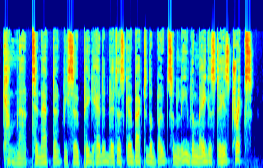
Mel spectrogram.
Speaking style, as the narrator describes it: muttered to himself under his breath

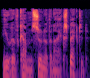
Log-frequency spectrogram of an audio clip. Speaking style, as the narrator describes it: she said softly

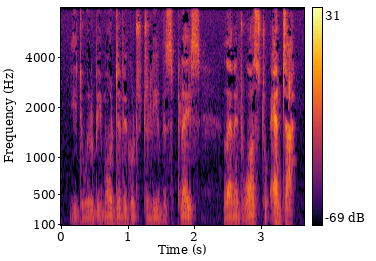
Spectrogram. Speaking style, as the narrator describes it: Abelly said grimly

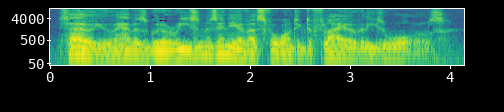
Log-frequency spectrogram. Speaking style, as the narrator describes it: Hal murmured

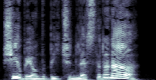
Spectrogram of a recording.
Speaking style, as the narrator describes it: whispered to himself

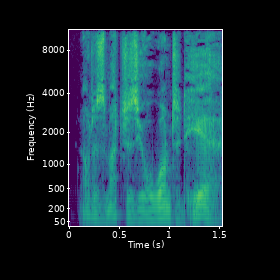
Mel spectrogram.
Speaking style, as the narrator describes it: murmured with drowsy contentment

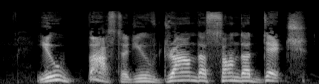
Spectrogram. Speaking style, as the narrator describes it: roared Harry

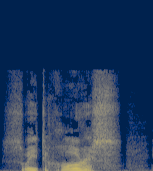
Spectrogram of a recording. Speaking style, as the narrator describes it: he cried

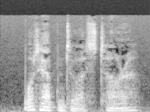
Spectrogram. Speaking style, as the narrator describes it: asked softly

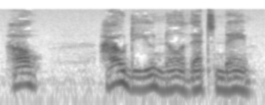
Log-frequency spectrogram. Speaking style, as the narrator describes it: He whispered

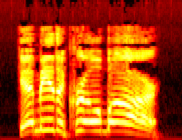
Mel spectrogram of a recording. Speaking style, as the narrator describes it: Shafto shouts

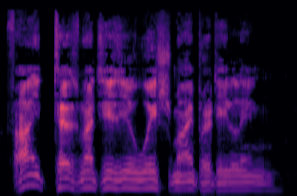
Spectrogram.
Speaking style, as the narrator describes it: he slurred

